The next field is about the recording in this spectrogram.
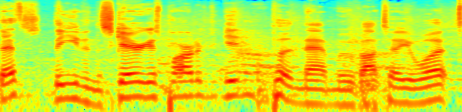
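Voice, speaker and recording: Over music in the background, a man speaks with an American accent. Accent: southern US accent, comes out at times. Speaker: wrestling color commentator, wrestler. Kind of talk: live commentary. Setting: live wrestling event at training academy.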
